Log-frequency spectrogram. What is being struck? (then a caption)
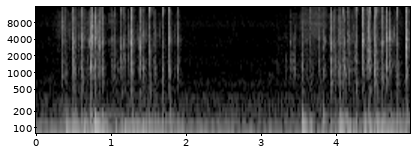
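Plastic computer keyboard. Fingertips type steadily on a black plastic computer keyboard, tapping out quick bursts of sharp, bright key clicks. The typing pauses briefly midway before resuming at the same steady pace, over a constant low hum.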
